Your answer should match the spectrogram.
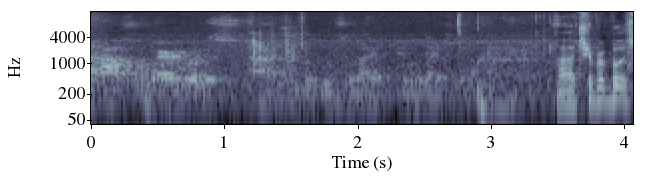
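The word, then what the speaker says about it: Beausoleil: Could you say that name again and spell it for us, Yes, please? sir. It's Trooper Jason Bousselet.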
